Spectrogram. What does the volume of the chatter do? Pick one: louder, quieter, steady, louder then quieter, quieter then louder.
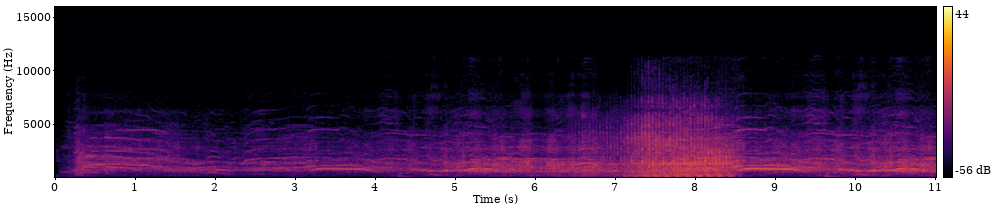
louder.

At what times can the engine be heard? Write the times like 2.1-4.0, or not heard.
6.3-8.6.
